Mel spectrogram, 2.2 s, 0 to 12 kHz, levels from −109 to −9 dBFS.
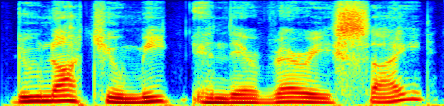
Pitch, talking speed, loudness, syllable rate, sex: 145 Hz, 215 wpm, -14 LUFS, 4.5 syllables/s, male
